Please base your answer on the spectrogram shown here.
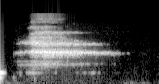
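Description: A single long exhale during a guided meditation, soft and breathy, swelling over about a second and a half before fading to silence.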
